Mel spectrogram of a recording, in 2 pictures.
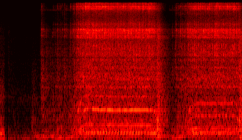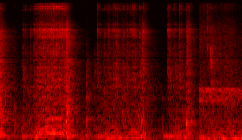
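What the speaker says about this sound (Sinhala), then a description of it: "එතකොට අපි හරියට මේ කට් මාක් එක දාපු තැන හරි මැදට තියලා අපිට මැෂින් කරගෙන යන්න තියෙන්නේ." A sewing machine stitches around a patchwork bag made from scrap fabric, running in several loud bursts with short pauses between them, close and without voices.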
